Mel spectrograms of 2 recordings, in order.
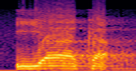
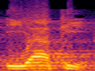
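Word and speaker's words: iyyāka: Tapi kalau dia merubah harakat, iyaka, bacanya iyaki, nah, itu salah artinya, enggak boleh, harus diperbaiki oleh makmum.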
